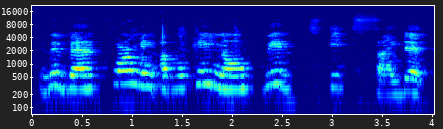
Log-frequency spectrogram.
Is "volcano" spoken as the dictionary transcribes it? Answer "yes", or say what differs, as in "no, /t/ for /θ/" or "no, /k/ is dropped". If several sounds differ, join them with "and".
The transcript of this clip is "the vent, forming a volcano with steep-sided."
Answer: no, /l/ is dropped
